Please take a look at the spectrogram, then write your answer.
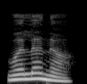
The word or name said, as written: ವಳನ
